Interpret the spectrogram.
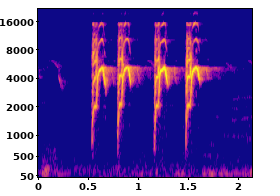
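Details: Sooty-headed bulbul calling to provoke rivals into a quick response. Four bright, emphatic chirps about a third of a second apart, each with a sharp rise and fall, in otherwise quiet surroundings.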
